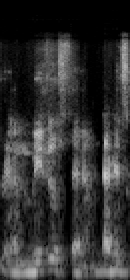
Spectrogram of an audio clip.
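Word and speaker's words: Bézout: The pronunciation is Bezout.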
